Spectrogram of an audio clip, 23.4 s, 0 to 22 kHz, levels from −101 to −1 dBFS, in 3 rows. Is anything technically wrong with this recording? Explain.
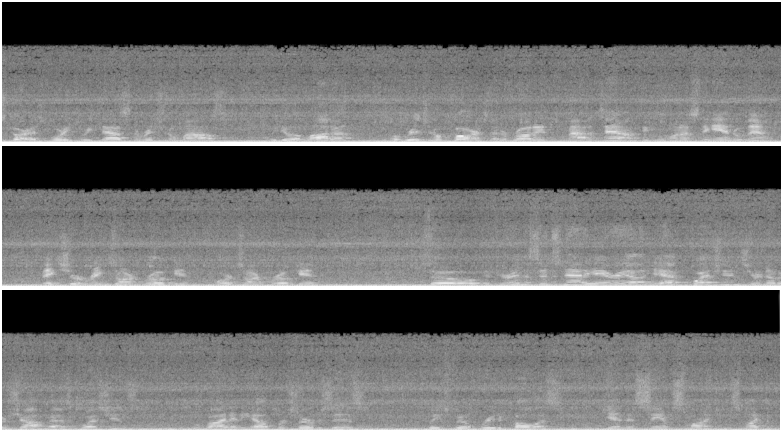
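Yes. At 3.81 s and again at 12.46 s the audio lurches forward abruptly, with a brief blemish at each join where a small piece of the sound is simply missing. These are compressed frames skipped: whole frames were never played, either because they were absent from the file or because the decoder rejected them as damaged. The jumps fit 10 ms frames, roughly four at the first point (around 40 ms lost) and about three at the second (around 30 ms).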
